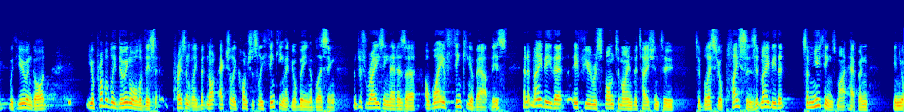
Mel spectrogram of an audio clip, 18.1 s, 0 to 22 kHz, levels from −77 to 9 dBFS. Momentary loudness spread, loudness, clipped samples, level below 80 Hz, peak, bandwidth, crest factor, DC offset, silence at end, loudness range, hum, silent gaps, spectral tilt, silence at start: 10 LU; -19 LUFS; under 0.1%; -46 dBFS; -2 dBFS; 8 kHz; 16 dB; under 0.1%; 0 s; 2 LU; none; none; -5.5 dB/octave; 0 s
